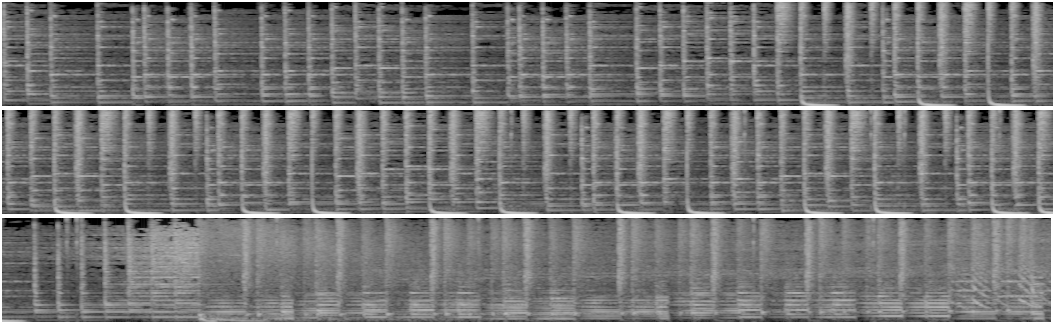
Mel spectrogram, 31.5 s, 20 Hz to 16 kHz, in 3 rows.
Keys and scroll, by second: 3.0 ctrl+shift+a, 3.9 ctrl+g, 6.7 ctrl+g, 8.9 -, 9.3 space, 16.0 space, 16.6 F4, 18.9 ctrl+z, 21.3 ctrl+shift+c, 23.3 F2, 24.5 Up, 26.4 Right.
